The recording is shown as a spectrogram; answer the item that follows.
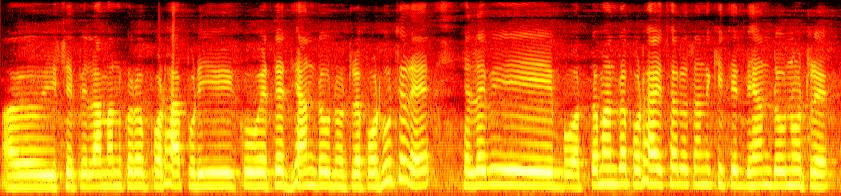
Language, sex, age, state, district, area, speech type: Odia, female, 60+, Odisha, Sundergarh, urban, spontaneous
